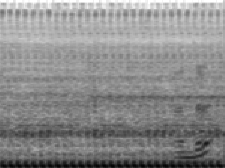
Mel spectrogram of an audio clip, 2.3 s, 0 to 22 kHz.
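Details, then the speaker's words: Bajaj BS6 auto-rickshaw, over 2 lakh km, after timing chain repair and new clutch assembly: steady single-cylinder putter about eight even pulses a second, no top-end ticking or clatter; quiet, smooth, healthy idle. "Sound sound less ಗಾಡಿ ಆಗಿದೆ ಯಾಕೆ sound less ಆಗಿದೆ ಅಂದ್ರೆ clutch assembly ಎಲ್ಲ ಹೊಸದಾಗಿಬಿಟ್ಟಿದೀನಿ"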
